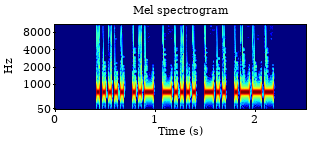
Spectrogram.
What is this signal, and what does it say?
Morse code, heard as a keyed tone, about 40 wpm, 700 Hz. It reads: 5U6DJ
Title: Five Challenging Letter-Number Combinations 40wpm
